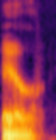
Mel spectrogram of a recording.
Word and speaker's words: e'er: So you want to say ever, and then you just say air.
